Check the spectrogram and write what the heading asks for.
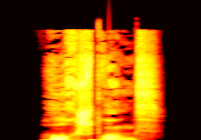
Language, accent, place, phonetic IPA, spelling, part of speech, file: German, Germany, Berlin, [ˈhoːxˌʃpʁʊŋs], Hochsprungs, noun, De-Hochsprungs.ogg
- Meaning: genitive singular of Hochsprung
